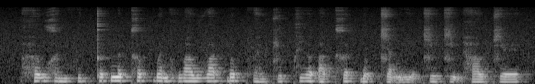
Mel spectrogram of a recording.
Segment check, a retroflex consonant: absent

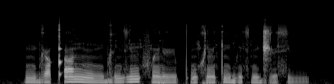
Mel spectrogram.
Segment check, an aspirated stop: absent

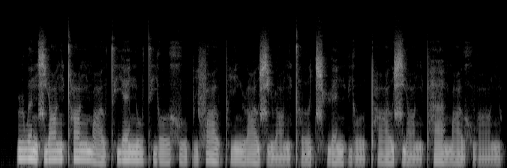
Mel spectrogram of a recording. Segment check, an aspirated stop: present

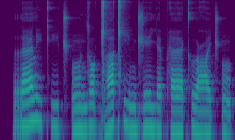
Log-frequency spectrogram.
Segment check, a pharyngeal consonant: present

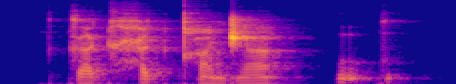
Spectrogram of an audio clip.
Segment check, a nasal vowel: present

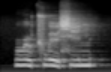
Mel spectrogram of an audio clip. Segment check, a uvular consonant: absent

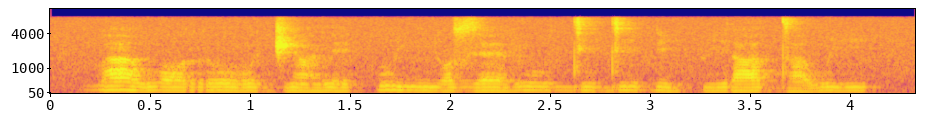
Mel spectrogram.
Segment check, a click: absent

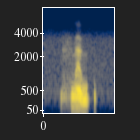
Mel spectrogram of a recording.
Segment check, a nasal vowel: absent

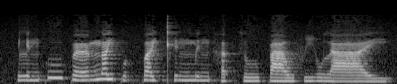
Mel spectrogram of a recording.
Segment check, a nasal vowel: absent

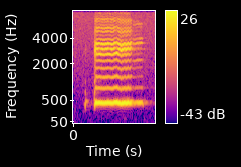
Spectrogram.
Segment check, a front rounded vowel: absent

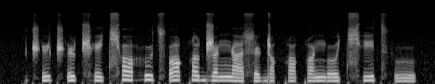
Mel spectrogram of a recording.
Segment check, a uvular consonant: present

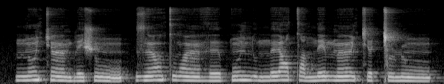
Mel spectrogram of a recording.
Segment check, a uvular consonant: absent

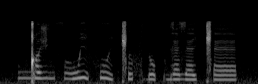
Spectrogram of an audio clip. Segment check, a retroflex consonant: absent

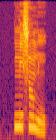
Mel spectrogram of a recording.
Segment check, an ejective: absent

